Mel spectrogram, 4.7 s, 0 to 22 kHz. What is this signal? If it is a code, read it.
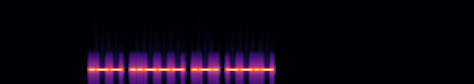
Morse code, heard as a keyed tone, about 34 wpm, 700 Hz. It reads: W2RQ
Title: Easy Call Signs Repeated 2x - 35wpm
